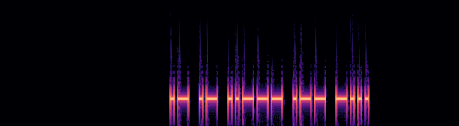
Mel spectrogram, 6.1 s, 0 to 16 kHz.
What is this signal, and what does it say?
Morse code, heard as a keyed tone, about 25 wpm, 700 Hz. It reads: AA2WB
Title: USA Call Signs - 5 Characters - Repeated 3x - 25wpm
